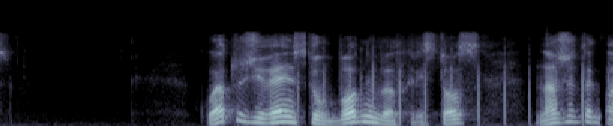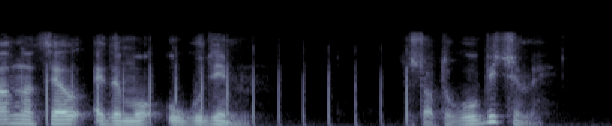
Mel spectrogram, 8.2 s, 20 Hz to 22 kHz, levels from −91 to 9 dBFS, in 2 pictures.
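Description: Speech coded with AMR wideband (HD Voice) at a rate that fits 15.85 kbit/s, with light codec coloration, carries two kinds of fault. A train of clicks runs from 1.81 to 6.80 s: regularly spaced pops at about 5.8 per second, roughly thirty in all, peaking around 15 dB above the speech and audible through the pauses as well. The near-identical shape and steady pace point to a repeating external pulse, likely interference from nearby equipment or a faulty connection or power supply. Lost AMR speech frames also occur. At 2.03 to 2.08 s there is a short dip and warble consistent with a single missing 20 ms frame, where the decoder bridged the gap by reusing the previous pitch and vocal tract settings at reduced gain. At 4.00 to 4.22 s a longer concealment, fitting two lost frames and 40 ms of missing audio, drops the sound to near silence within two frames before the signal returns weak and rough for a moment.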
